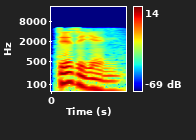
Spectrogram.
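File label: "dizzying", English; adjective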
